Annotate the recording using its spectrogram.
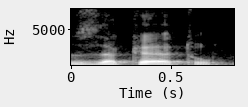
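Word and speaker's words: زكاة: So whenever we have on the top of waw that alif maqsura, that waw is silent, and instead of waw we pronounce alif, like salatu, zakatu.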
